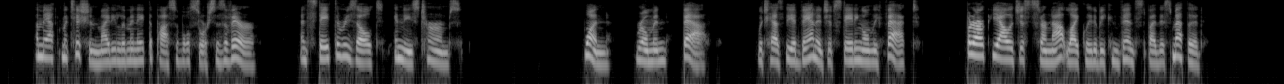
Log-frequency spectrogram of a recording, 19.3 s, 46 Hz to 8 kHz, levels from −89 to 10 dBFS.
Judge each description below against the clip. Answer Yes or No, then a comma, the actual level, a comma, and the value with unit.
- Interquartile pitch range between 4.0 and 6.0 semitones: No, average, 3.6 semitones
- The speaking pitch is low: No, high, 190 Hz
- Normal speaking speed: No, slow, 120 wpm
